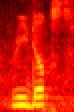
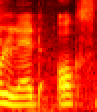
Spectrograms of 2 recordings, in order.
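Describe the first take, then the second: First: Redox pronounced "REE-dox"; correct reading. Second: रेडॉक्स read as two words, "red ox"; wrong reading. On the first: Teacher giving students the proper reading, redox said "ree-dox". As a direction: say redox with a long ee in the first syllable. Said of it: "हम लोग क्या पढ़ेंगे". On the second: Teacher showing students how not to read the word, रेडॉक्स said "red-ox". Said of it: "इसको रेडॉक्स नहीं पढ़ेंगे". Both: Shown as a demonstration.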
